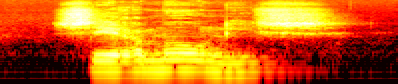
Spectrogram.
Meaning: ceremonial, ceremonious
- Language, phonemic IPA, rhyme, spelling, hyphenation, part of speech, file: Dutch, /ˌseː.rə.moː.niˈøːs/, -øːs, ceremonieus, ce‧re‧mo‧ni‧eus, adjective, Nl-ceremonieus.ogg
